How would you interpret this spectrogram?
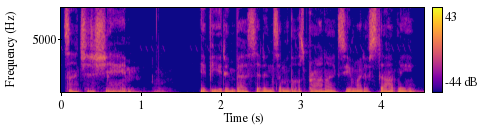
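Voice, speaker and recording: A man voicing a playful, obsessive kidnapper who dotes on his captive, in breathy, half-whispered ASMR roleplay. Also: low-pitched, animated, moderate pace, dry recording, voice pushed down, full character voice. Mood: teasing menace. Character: obsessive playful male yandere kidnapper, smug and doting.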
